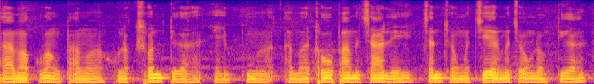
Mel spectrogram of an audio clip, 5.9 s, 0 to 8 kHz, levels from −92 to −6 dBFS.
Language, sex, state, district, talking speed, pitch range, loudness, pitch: Wancho, male, Arunachal Pradesh, Longding, 200 wpm, 95-105 Hz, -15 LUFS, 100 Hz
